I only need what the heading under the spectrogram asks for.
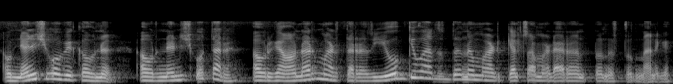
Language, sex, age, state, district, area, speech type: Kannada, female, 60+, Karnataka, Gadag, rural, spontaneous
